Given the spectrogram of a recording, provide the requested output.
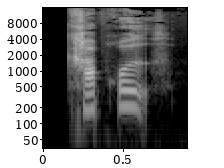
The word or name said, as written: kraprød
